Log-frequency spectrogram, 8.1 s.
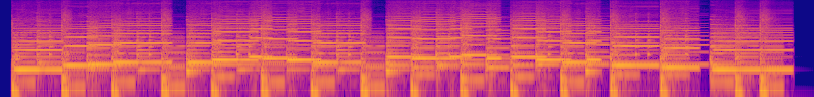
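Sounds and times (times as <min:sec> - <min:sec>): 
melody: 0:00.1 - 0:08.0.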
